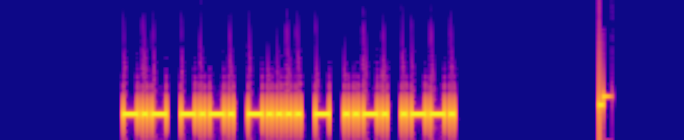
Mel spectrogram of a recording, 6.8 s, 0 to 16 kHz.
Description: Morse code, heard as a keyed tone, about 25 wpm, 700 Hz. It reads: KC6TFP
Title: USA Call Signs - 3x Character Spacing - 25wpm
